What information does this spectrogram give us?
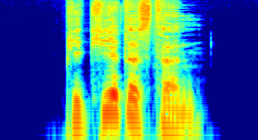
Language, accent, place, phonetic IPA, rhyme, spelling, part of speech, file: German, Germany, Berlin, [piˈkiːɐ̯təstn̩], -iːɐ̯təstn̩, pikiertesten, adjective, De-pikiertesten.ogg
- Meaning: 1. superlative degree of pikiert 2. inflection of pikiert: strong genitive masculine/neuter singular superlative degree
